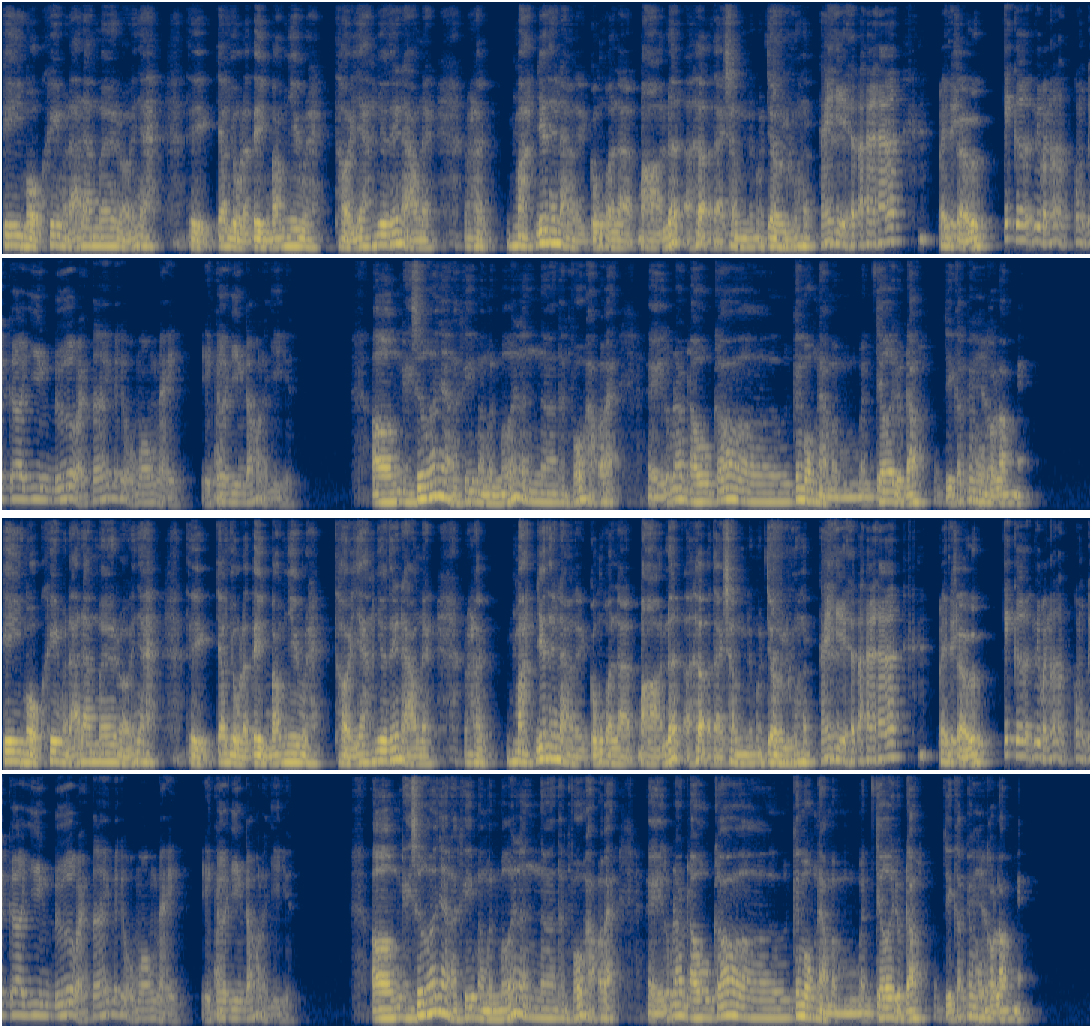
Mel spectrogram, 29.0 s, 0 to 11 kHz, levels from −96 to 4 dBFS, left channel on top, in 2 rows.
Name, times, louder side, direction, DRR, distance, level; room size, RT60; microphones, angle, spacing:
voice 1, 0.0-11.1 12.5-13.0 17.3-17.4 19.4-22.7 23.1-28.1, right 1 dB, 85° right, 0 dB, 1.3 m, -24 dB
voice 2, 10.2-10.6 10.9-11.9 12.5-12.7 13.4-16.8 17.2-18.3 27.2-27.8, right 1 dB, 20° right, 4 dB, 0.9 m, -31 dB
7.0 x 3.1 x 5.4 m, 0.39 s
head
